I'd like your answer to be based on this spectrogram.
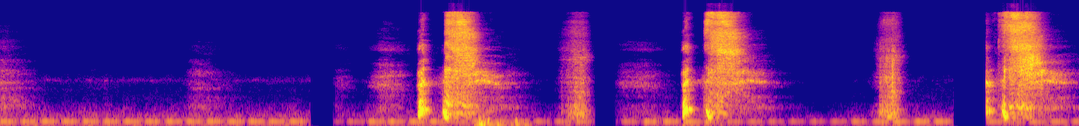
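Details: Sneezing after swimming, one episode from a day-long compilation: three forceful sneezes, each with sharp sudden onset and hissing burst, plus softer breathy sounds; repeated sneezing.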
